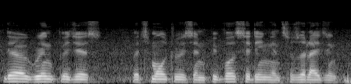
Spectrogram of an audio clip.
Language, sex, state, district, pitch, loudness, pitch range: English, male, Nagaland, Dimapur, 115 Hz, -16 LUFS, 110-125 Hz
